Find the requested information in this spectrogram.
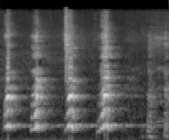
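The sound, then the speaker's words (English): A person imitates a dog dreaming of running or chasing a cat, with four quick, high, whimpering yips in a steady rhythm, then a softer, muffled fifth. Fairly loud, with no talking. “Because the amount of times you watch your dog running, chasing a cat, or whatever it's doing, it's like...”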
